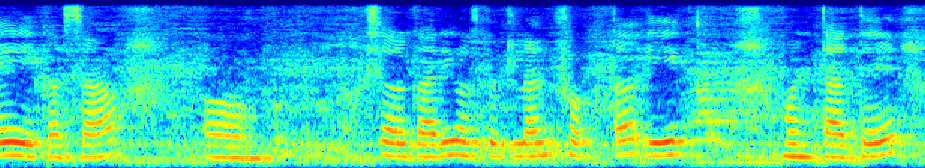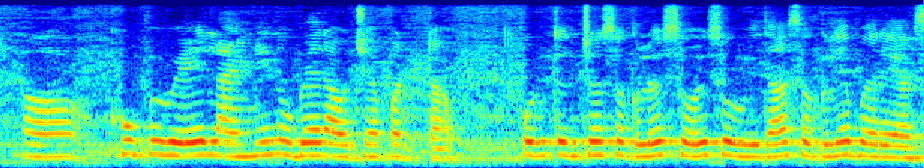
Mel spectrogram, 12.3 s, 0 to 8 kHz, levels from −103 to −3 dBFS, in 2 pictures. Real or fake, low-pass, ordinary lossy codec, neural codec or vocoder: real; 7.2 kHz; none; none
